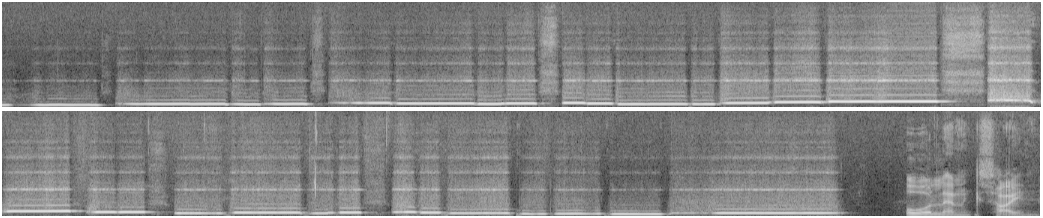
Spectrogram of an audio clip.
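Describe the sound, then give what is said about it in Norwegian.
A Chinese xun clay vessel flute, also called a leirgauk, plays a slow, breathy melody of sustained low notes, fairly loud, with brief breaths between phrases and a short break near the end. “Uh, dette er en xun, XUN, kinesisk uh, Da jeg viste den til vår felles venn Fridtjof Urdalen, så sa han leirgauk.”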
